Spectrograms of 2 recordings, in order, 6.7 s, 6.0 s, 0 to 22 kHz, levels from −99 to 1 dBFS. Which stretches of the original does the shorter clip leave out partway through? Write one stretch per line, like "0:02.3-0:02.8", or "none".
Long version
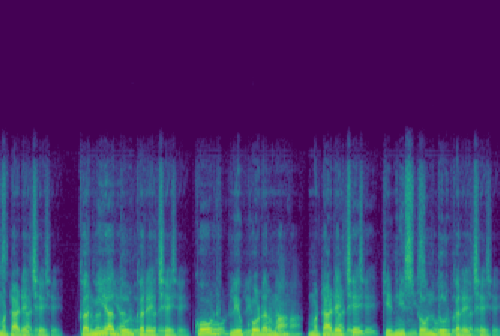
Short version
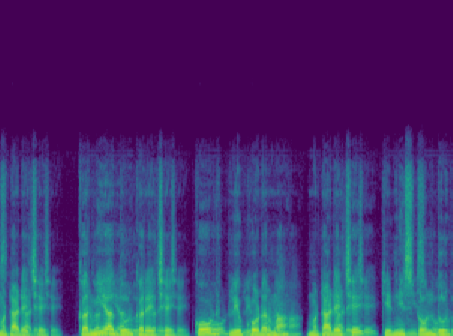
none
